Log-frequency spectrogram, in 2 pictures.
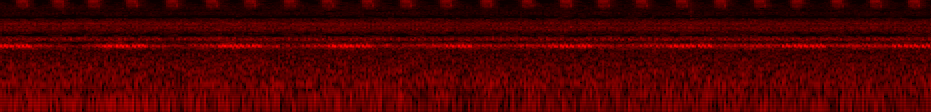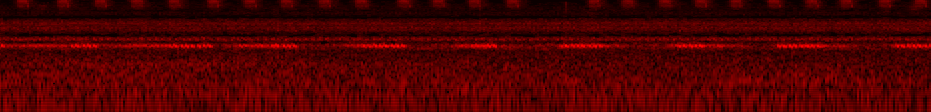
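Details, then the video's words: Crickets sing in the evening around a deck where chihuahua Rocket rests; a clear high chirp recurs in a steady rhythm near twice per second, with a brief low hum early on and background hiss. "Cricket Sounds"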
